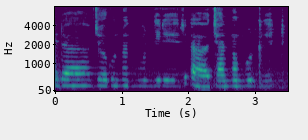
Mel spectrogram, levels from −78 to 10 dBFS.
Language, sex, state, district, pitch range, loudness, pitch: Bengali, female, West Bengal, North 24 Parganas, 205-220 Hz, -31 LUFS, 210 Hz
